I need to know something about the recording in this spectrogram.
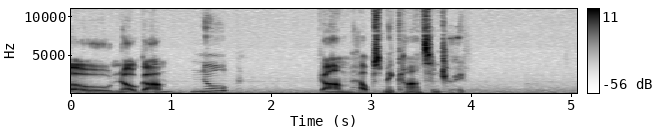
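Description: A man speaks questioningly, close by.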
